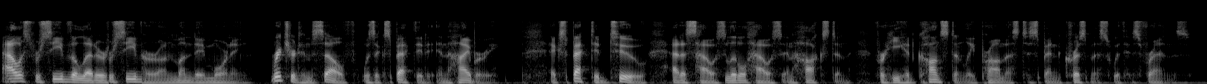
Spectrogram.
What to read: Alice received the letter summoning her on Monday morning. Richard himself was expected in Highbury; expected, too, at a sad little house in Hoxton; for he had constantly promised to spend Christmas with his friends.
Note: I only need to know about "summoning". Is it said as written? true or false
false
